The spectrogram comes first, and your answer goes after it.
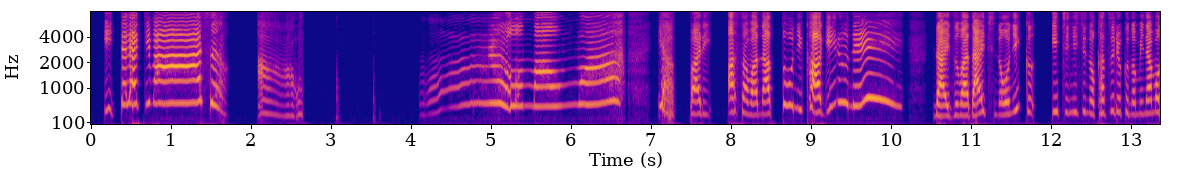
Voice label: female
